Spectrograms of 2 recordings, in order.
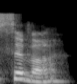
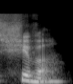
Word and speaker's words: Shiva: it like this and it's not civa it's Shiva so again I'm skipping ahead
